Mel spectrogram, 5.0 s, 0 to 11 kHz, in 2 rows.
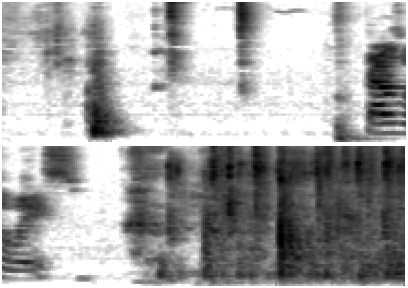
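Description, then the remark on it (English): A few short, sharp clacks of dice thrown down onto a table during a game, rolling a 20, spaced irregularly over the first second and a half, followed by people talking. “I just threw the dice down and got a 20. It's good ASMR.”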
